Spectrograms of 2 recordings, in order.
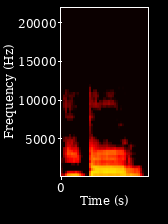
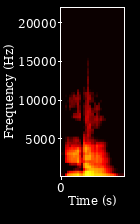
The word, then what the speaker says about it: Edam: And then I kept pronouncing Edam, where it's supposed to be Edam.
